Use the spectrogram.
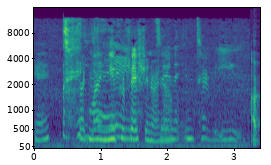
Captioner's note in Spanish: risas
